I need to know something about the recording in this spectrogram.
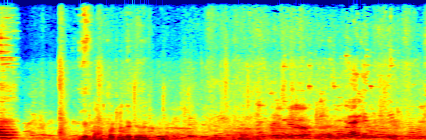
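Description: A crowd of men and women talk and murmur nearby.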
